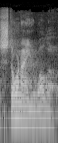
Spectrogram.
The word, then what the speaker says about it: Stornaiuolo: spell it out uh it's pronounced stone i you wolo oh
